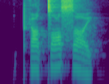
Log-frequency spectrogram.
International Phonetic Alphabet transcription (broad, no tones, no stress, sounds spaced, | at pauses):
pʰ e tˤ ɯ sˤ i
